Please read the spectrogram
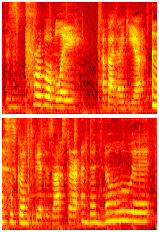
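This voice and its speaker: An Estonian woman with a medium-pitched, slightly slow voice chats casually and playfully to herself and her viewers while tidying, like a home vlogger. She's a vlogger and nail technician doing a relaxed, chatty voice-over.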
